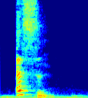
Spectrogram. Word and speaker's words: essen: Essen.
